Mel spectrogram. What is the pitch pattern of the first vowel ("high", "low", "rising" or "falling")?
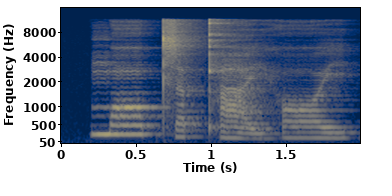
high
